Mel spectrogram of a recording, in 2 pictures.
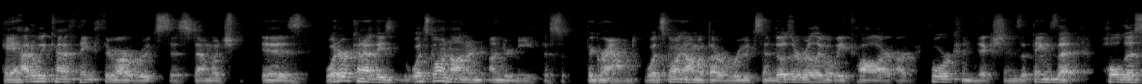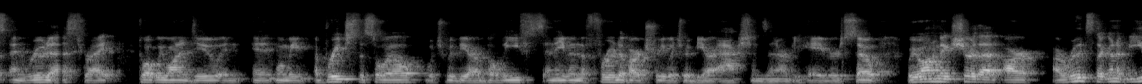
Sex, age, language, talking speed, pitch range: male, 20-39, English, 245 wpm, 95-115 Hz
